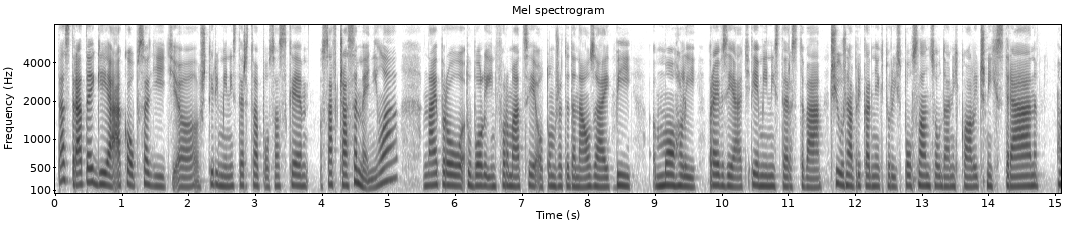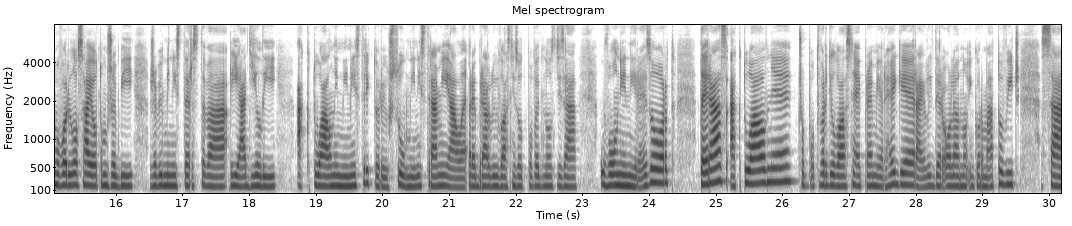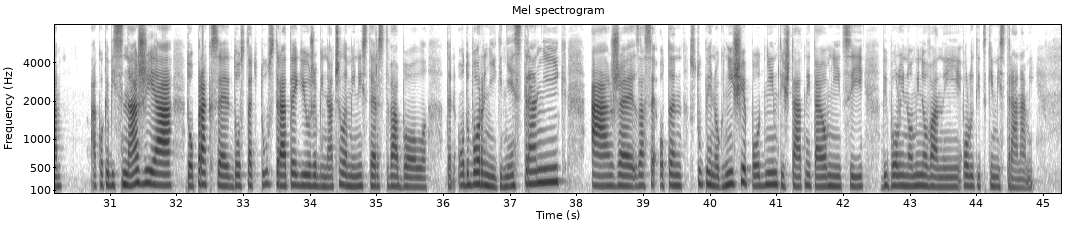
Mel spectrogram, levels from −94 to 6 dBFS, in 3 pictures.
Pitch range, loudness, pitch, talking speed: 175-195 Hz, -24 LUFS, 180 Hz, 140 wpm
